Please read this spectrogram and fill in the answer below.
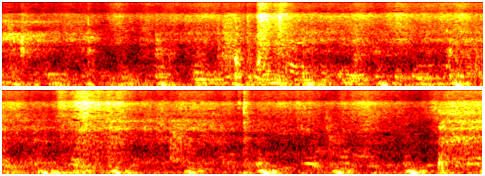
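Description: Shop background: faint voices and music, with no clear single sound standing out.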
